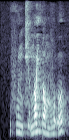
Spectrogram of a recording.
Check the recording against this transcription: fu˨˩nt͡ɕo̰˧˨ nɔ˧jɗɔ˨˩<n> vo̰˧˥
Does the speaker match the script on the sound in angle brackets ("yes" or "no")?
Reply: no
